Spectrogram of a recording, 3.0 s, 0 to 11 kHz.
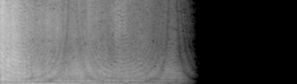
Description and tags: Energy Hit 3
The energy hit for Energy Bounce 4. Obliterating effect.
matter, sci-fi, energetic, processed, orb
